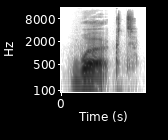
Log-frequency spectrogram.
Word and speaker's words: worked: P F and s the final ed is pronounced like T as in the word hot the e remains silent here are some examples worked picked fixed missed stopped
